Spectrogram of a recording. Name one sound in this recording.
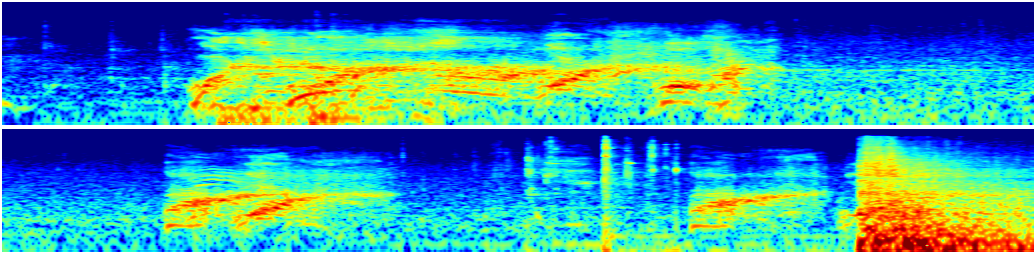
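A monster shrieks and growls loudly.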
